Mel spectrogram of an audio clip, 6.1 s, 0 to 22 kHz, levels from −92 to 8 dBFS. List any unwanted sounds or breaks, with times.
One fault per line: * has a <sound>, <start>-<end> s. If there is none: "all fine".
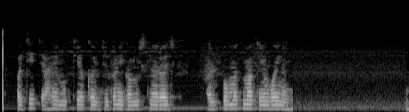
all fine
